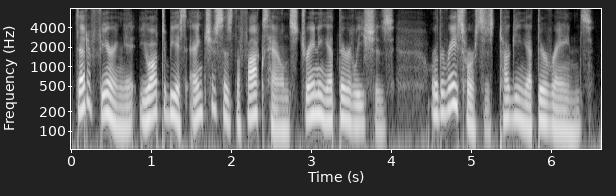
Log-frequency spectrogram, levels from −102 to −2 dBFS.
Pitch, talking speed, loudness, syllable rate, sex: 150 Hz, 235 wpm, -19 LUFS, 5.6 syllables/s, male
